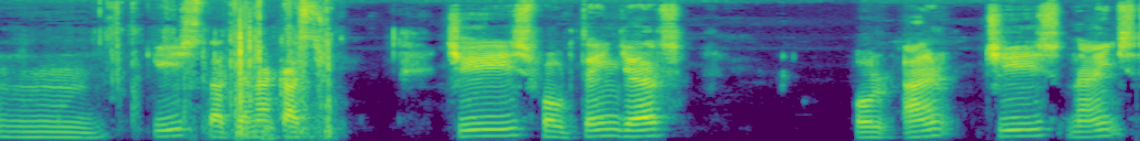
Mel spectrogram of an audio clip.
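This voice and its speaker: With a Spanish accent, a man speaks in a monotone, flat way at a fairly high pitch, leaving long, frequent pauses. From Colombia, Boyacá. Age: 20s. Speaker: student. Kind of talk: language practice self-introduction. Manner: halting.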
